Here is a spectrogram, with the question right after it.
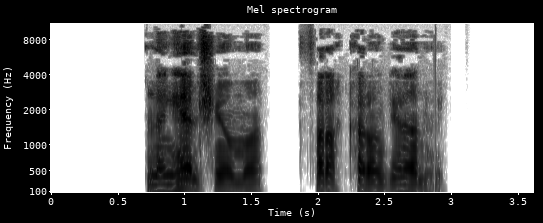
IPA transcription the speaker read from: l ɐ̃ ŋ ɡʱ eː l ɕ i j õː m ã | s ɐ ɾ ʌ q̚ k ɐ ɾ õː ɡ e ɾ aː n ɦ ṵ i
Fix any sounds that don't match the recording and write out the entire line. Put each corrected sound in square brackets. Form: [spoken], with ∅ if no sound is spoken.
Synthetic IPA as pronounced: l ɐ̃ ŋ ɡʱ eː l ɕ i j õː m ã | [f] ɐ ɾ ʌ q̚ k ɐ ɾ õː ɡ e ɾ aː n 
